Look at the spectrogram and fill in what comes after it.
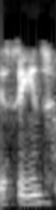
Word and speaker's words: Essenes: The Essenes? – The Essenes.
